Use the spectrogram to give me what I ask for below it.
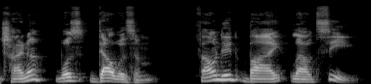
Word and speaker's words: Lao Tzu: was Taoism founded by loud see sometimes pronounces Lao Tzu around the 6th century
